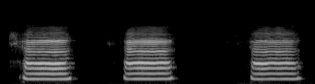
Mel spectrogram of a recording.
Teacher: namun kalau huruf Ha dia tidak melibatkan katup epiglotis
